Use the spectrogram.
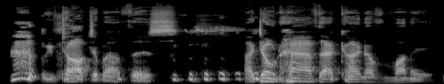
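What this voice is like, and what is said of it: Gravelly Batman impression. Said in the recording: “doing your Batman voice ... That gravelly voice was legally distinct from Batman.”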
